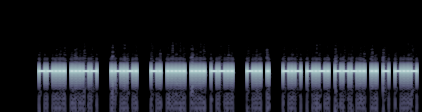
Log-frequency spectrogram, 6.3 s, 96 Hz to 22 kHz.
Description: Morse code, heard as a keyed tone, about 42 wpm, 700 Hz. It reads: 73 <AR> N5HZ DE KC8ITX
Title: Practice QSO - Exchange 4 - Ending - 40wpm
